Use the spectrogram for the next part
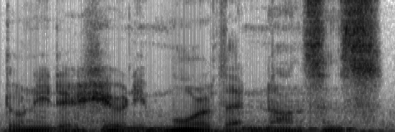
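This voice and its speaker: In a scripted audio drama, an actor plays a stern, embittered middle-aged father and political activist, domineering, brooding, clipped and authoritarian. His rumbling low voice is steady and fairly quick, with a little hiss or hum.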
